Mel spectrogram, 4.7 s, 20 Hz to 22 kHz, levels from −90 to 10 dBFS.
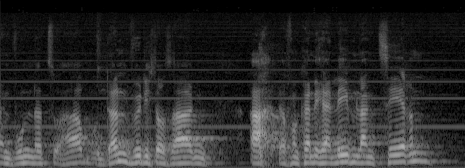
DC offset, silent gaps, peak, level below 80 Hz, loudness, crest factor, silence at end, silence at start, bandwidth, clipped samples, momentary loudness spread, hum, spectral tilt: under 0.1%; none; -12 dBFS; -68 dBFS; -32 LUFS; 20 dB; 0.1 s; 0 s; 17 kHz; under 0.1%; 9 LU; none; -6.5 dB/octave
